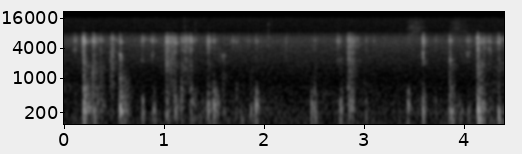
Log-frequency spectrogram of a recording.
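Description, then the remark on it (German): Rapid, irregular clicking of keys being typed on a keyboard, a steady patter of short taps with brief pauses, fairly quiet, with no voices. “Aber ich höre ihn doch tippen.”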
